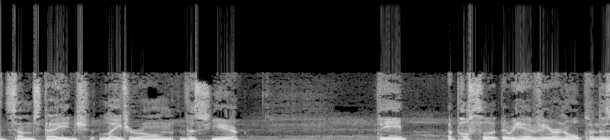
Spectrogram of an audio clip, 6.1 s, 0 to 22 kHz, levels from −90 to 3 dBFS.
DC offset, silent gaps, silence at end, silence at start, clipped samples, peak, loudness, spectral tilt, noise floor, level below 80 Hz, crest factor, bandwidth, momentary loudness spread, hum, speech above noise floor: under 0.1%; none; 0 s; 0 s; 0.5%; 0 dBFS; -9 LUFS; -4.5 dB/octave; -30 dBFS; -32 dBFS; 10 dB; 11 kHz; 21 LU; none; 21 dB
